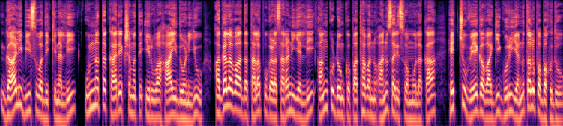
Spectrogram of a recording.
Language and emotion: Kannada, neutral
